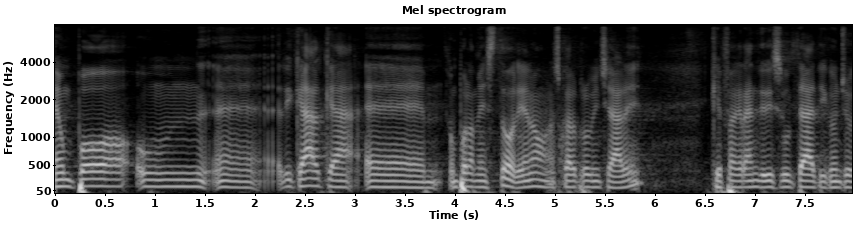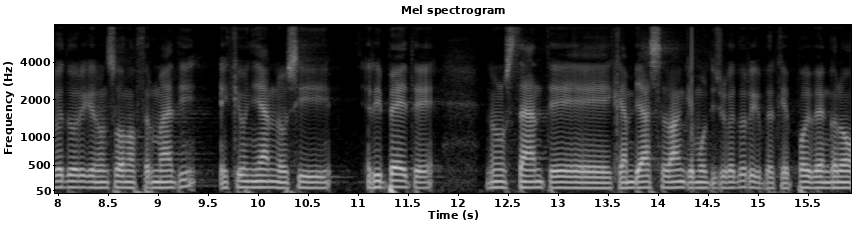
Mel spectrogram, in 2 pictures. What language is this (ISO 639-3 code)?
ita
